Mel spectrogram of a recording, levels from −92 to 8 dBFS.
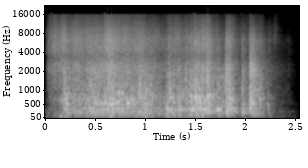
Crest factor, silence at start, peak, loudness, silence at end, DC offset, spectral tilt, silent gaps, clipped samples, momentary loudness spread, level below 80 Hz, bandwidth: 16 dB; 0 s; 0 dBFS; -16 LUFS; 0.3 s; under 0.1%; -3 dB/octave; none; under 0.1%; 5 LU; -42 dBFS; 17 kHz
